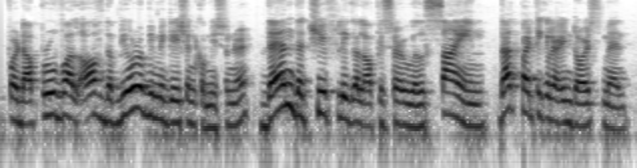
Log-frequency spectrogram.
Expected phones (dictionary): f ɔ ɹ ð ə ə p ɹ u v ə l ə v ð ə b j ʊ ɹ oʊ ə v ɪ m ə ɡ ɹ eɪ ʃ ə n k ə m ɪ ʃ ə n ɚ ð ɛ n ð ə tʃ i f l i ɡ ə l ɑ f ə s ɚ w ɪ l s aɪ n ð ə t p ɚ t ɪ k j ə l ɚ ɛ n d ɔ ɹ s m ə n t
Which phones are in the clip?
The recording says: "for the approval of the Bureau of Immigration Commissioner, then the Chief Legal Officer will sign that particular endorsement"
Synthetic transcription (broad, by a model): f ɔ ɹ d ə ə p ɹ u v ə l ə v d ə b j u ɹ oʊ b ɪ m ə ɡ eɪ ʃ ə n k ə m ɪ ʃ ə n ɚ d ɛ n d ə tʃ i f l i ɡ ə l ɑ f ə s ɚ w ɪ l s aɪ n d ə t p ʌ t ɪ k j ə l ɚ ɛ n d ɔ ɹ s m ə n t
